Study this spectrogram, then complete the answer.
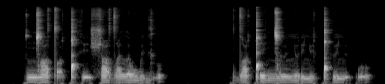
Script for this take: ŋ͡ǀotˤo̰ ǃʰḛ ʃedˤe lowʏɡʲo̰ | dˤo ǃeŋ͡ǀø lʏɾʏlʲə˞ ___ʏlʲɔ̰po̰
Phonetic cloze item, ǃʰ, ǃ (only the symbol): ǃʰ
